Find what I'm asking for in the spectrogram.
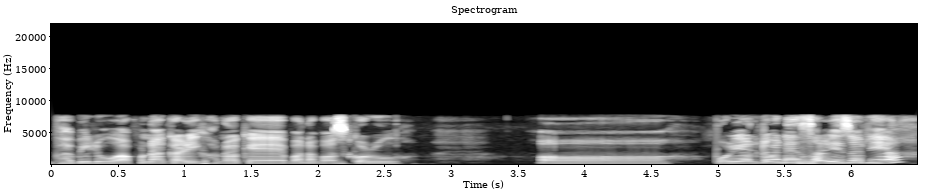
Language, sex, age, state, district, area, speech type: Assamese, female, 30-45, Assam, Jorhat, urban, spontaneous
